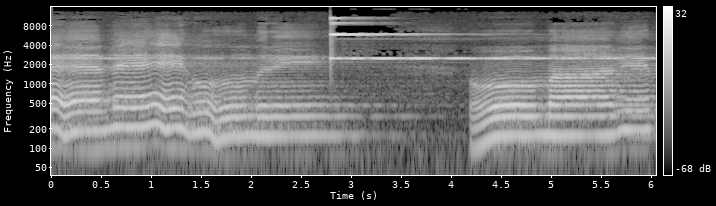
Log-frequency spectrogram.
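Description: Music: a low voice chanting in long held notes that slide between pitches. A bell is struck once about three seconds in and rings on over the voice.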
